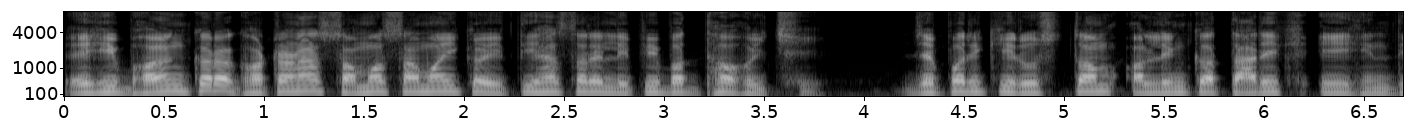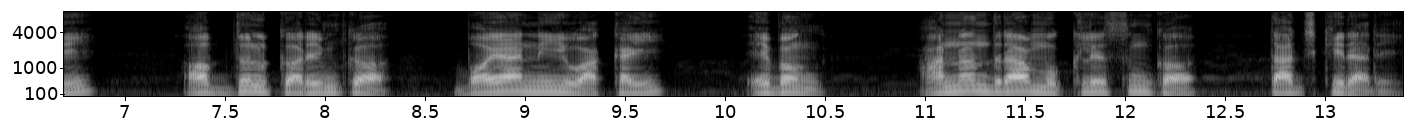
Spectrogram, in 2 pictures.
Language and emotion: Odia, neutral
